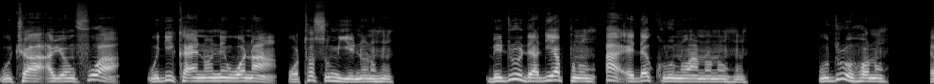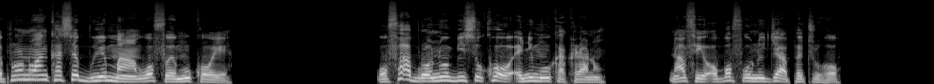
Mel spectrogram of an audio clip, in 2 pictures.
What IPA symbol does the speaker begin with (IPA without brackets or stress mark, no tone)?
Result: w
